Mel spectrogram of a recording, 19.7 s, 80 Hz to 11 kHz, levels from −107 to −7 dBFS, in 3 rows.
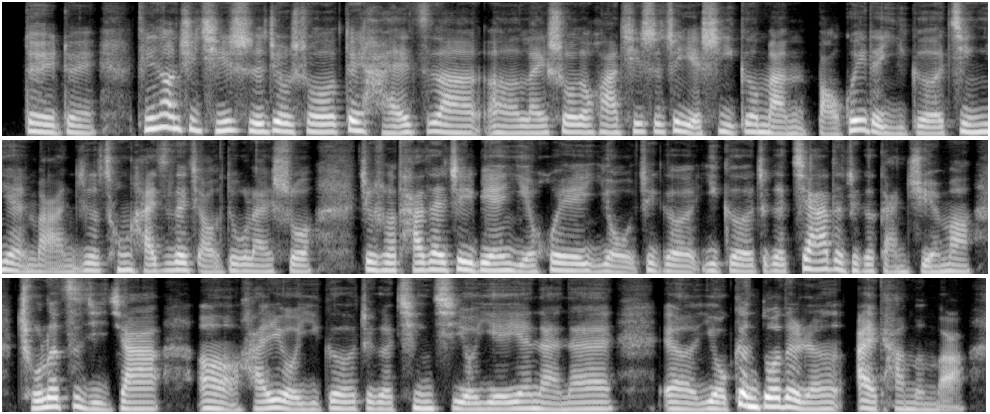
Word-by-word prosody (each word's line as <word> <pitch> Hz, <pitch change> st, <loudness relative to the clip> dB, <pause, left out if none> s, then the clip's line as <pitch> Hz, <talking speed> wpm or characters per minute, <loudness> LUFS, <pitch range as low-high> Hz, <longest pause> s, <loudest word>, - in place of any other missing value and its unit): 对 190 Hz, -4 st, +2 dB
对。 165 Hz, -1 st, -5 dB, 0.2 s
听 255 Hz, +2 st, +4 dB
上 290 Hz, -2 st, +5 dB
去 250 Hz, -2 st, +1 dB
其 215 Hz, +1 st, +3 dB
实 210 Hz, -4 st, +3 dB
就 205 Hz, -1 st, +4 dB
是 185 Hz, -, -4 dB
说 185 Hz, -2 st, +3 dB
对 220 Hz, +5 st, +4 dB
孩 170 Hz, -5 st, -2 dB
子 190 Hz, +3 st, -3 dB
啊， 170 Hz, -3 st, -1 dB
呃， 160 Hz, 0 st, -5 dB
来 160 Hz, 0 st, -3 dB
说 185 Hz, +2 st, +1 dB
的 180 Hz, -1 st, 0 dB
话， 170 Hz, -2 st, -3 dB
其 180 Hz, +4 st, -2 dB
实 190 Hz, 0 st, 0 dB
这 215 Hz, +4 st, 0 dB
也 170 Hz, -6 st, +2 dB
是 190 Hz, +6 st, 0 dB
一 175 Hz, -, -4 dB
个 185 Hz, +1 st, -1 dB
蛮 150 Hz, -5 st, -2 dB
宝 -, -, -7 dB
贵 230 Hz, +1 st, +4 dB
的 190 Hz, -, +1 dB
一 145 Hz, -2 st, -6 dB
个 155 Hz, -1 st, -3 dB
经 185 Hz, +3 st, 0 dB
验 180 Hz, -5 st, -1 dB
吧。 150 Hz, -, -7 dB
你 -, -, -10 dB
就 175 Hz, -1 st, -3 dB
从 180 Hz, +2 st, -4 dB
孩 155 Hz, -2 st, -3 dB
子 175 Hz, +3 st, -7 dB
的 180 Hz, -, +3 dB
角 135 Hz, -6 st, -7 dB
度 155 Hz, +2 st, -4 dB
来 145 Hz, -2 st, -5 dB
说， 150 Hz, -1 st, -3 dB, 0.3 s
就 195 Hz, -, +1 dB
是 -, -, 0 dB
说 175 Hz, 0 st, +1 dB
他 180 Hz, +1 st, 0 dB
在 185 Hz, 0 st, +3 dB
这 185 Hz, +1 st, +4 dB
边 175 Hz, -1 st, +2 dB
也 145 Hz, -1 st, -2 dB
会 170 Hz, +1 st, +1 dB
有 145 Hz, -4 st, -4 dB
这 180 Hz, -, -5 dB
个 150 Hz, -4 st, -3 dB
一 165 Hz, -, -5 dB
个 155 Hz, -3 st, -2 dB
这 165 Hz, -, -7 dB
个 165 Hz, -1 st, -3 dB
家 205 Hz, +4 st, +1 dB
的 195 Hz, -, -2 dB
这 170 Hz, -, -5 dB
个 160 Hz, -1 st, -5 dB
感 140 Hz, -1 st, -9 dB
觉 140 Hz, 0 st, -4 dB
嘛。 150 Hz, 0 st, -5 dB, 0.2 s
除 180 Hz, -, +2 dB
了 215 Hz, +2 st, +7 dB
自 215 Hz, 0 st, -1 dB
己 155 Hz, -4 st, -4 dB
家， 160 Hz, +2 st, 0 dB, 0.2 s
嗯， 165 Hz, -5 st, 0 dB
还 165 Hz, +4 st, -2 dB
有 175 Hz, -5 st, +3 dB
一 145 Hz, +1 st, -7 dB
个 170 Hz, 0 st, -1 dB
这 165 Hz, 0 st, -5 dB
个 155 Hz, -1 st, -3 dB
亲 175 Hz, -1 st, 0 dB
戚， 175 Hz, 0 st, +1 dB
有 155 Hz, -2 st, +2 dB
爷 155 Hz, +1 st, 0 dB
爷 170 Hz, 0 st, +1 dB
奶 155 Hz, -4 st, -2 dB
奶， 160 Hz, +2 st, -3 dB, 0.3 s
嗯， 155 Hz, -3 st, -1 dB
有 170 Hz, -2 st, +4 dB
更 240 Hz, -, +9 dB
多 220 Hz, 0 st, +8 dB
的 205 Hz, -3 st, +6 dB
人 160 Hz, -1 st, -2 dB
爱 180 Hz, -3 st, +2 dB
他 165 Hz, 0 st, -7 dB
们 145 Hz, -3 st, -7 dB
吧。 -, -, -5 dB
170 Hz, 295 characters per minute, -23 LUFS, 155-185 Hz, 0.3 s, 更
